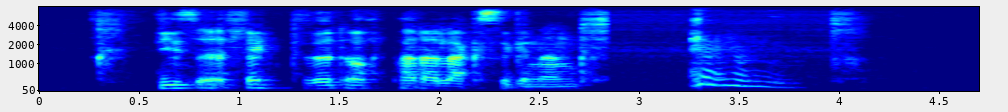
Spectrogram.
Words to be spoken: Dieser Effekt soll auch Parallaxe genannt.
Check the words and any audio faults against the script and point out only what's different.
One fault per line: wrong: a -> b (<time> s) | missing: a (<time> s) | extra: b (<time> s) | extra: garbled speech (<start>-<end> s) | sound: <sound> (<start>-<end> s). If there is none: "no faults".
wrong: soll -> wird (1.4 s)
sound: throat clearing (3.3-3.9 s)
